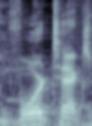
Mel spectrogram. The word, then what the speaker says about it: Vortx: game I'm gonna put the vortex box here but it's spelled vor TX and it's by whirlwind FX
